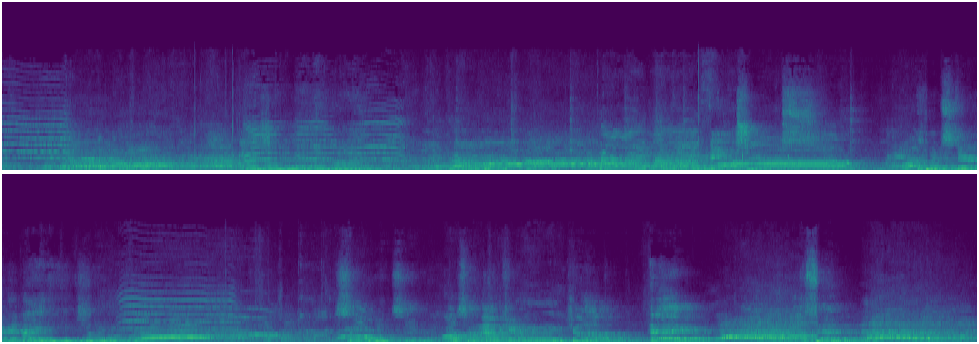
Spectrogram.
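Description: Electric guitars play.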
